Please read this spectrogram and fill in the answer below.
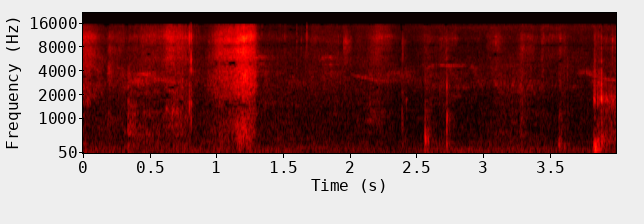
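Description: Tin of polyurethane glue being opened by hand: a short scraping rasp about a second in, then a few light clicks and a sharper knock near the end.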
